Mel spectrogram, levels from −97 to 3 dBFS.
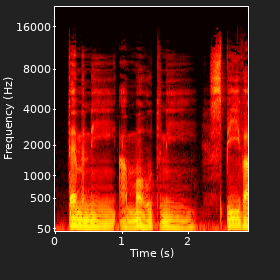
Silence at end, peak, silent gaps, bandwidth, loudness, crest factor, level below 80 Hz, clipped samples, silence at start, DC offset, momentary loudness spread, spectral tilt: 0 s; -8 dBFS; none; 13.5 kHz; -29 LUFS; 20 dB; -34 dBFS; under 0.1%; 0.2 s; under 0.1%; 9 LU; -5.5 dB/octave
